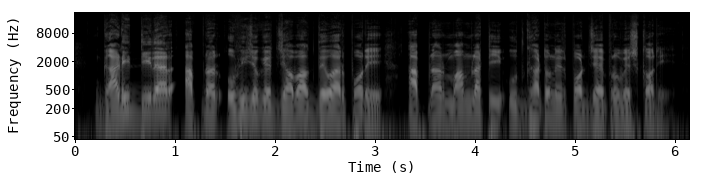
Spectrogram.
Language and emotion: Bengali, neutral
